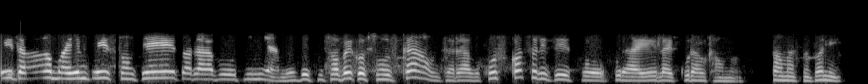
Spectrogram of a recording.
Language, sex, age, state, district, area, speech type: Nepali, female, 30-45, West Bengal, Kalimpong, rural, conversation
